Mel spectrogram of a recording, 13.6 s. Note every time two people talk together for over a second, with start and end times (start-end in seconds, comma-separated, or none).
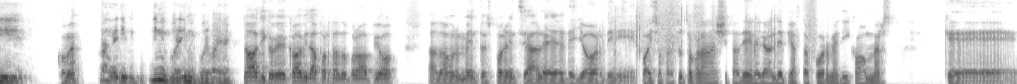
none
